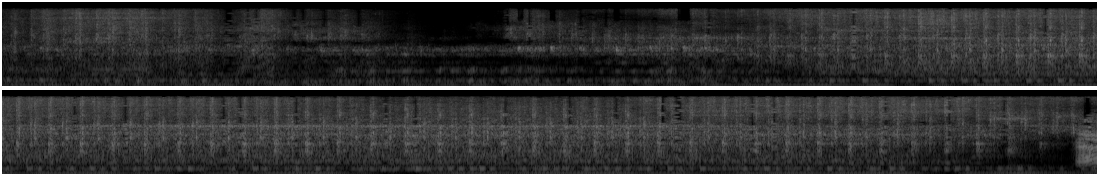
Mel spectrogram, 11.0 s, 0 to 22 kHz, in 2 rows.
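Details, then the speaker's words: Newly built twin-supercharged 350 V8: fast, uneven clicking at idle, about three a second, over the exhaust. The valves were re-adjusted afterward, which removed the click; a faint rod knock then appeared as the rpm was raised. "i can't really tell what the rpm's at but it sounds like there's something not right in there yeah i hear it clicking and clacking them"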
